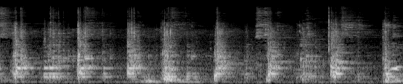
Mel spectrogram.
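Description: Bihu dhol drums played with stick and hand in a driving rhythm: deep strokes about twice a second whose boom drops in pitch, with lighter strokes between, under short held higher notes.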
